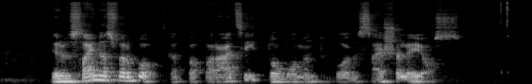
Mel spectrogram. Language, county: Lithuanian, Kaunas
